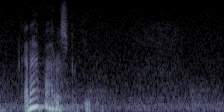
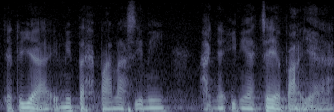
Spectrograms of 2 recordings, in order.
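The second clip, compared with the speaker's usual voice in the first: soft humble apology; 4 semitones lower, 7 dB quieter than usual. Retold or imitated. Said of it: "Terus dia ngomong begini".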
